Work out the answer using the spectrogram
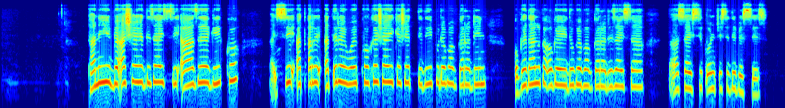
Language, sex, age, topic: Gamo, female, 25-35, government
